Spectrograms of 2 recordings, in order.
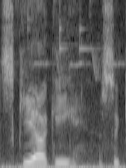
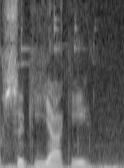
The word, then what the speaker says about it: Sukiyaki: His big hat was Ueomute Aroko, was called Sukiyaki or Sukiyaki, as Americans badly mispronounce it.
